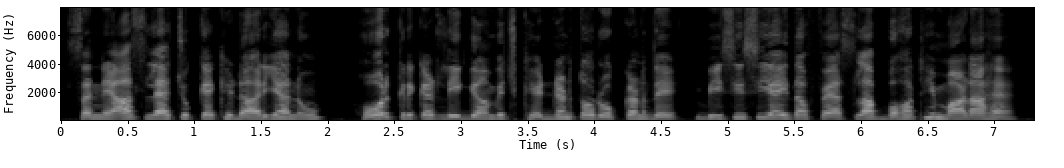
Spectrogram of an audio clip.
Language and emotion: Punjabi, disgusted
